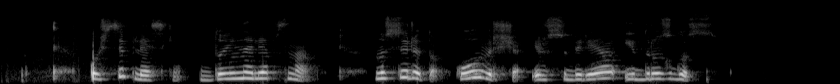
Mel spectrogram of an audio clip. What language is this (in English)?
Lithuanian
